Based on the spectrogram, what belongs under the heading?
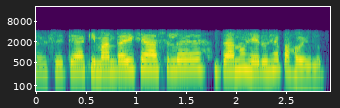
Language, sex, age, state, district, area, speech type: Assamese, female, 30-45, Assam, Lakhimpur, rural, conversation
